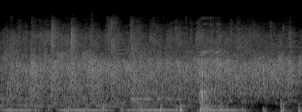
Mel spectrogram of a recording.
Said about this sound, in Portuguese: Aplauda Jesus.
